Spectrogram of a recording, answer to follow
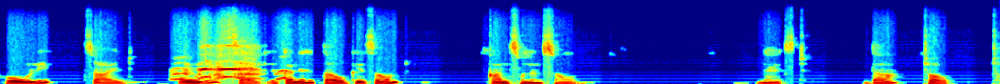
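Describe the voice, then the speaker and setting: A man's voice: a little high, darkish tone, slightly rough, rough recording. A man giving a spoken English lesson, spelling words out and repeating each example phrase. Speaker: English teacher.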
